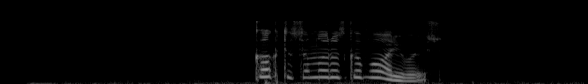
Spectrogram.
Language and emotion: Russian, sad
